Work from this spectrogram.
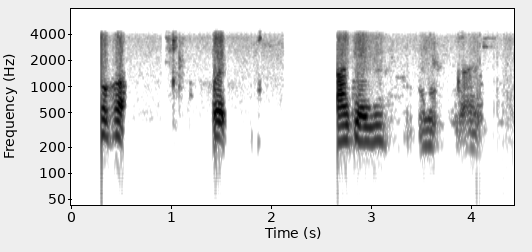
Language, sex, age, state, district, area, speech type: Manipuri, male, 60+, Manipur, Imphal East, rural, conversation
